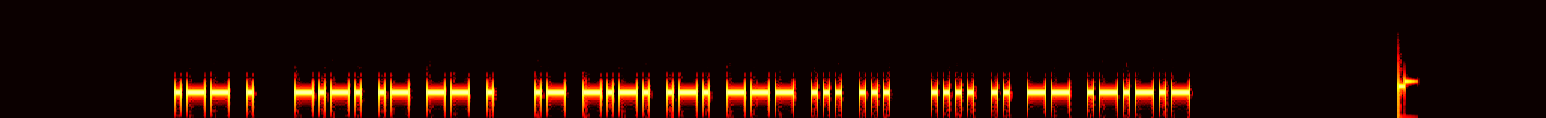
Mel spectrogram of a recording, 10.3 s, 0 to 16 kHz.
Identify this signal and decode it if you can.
Morse code, heard as a keyed tone, about 30 wpm, 700 Hz. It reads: WE CAME ACROSS HIM.
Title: Sentences from Top 1000 Words - Review Part 5 - 30wpm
